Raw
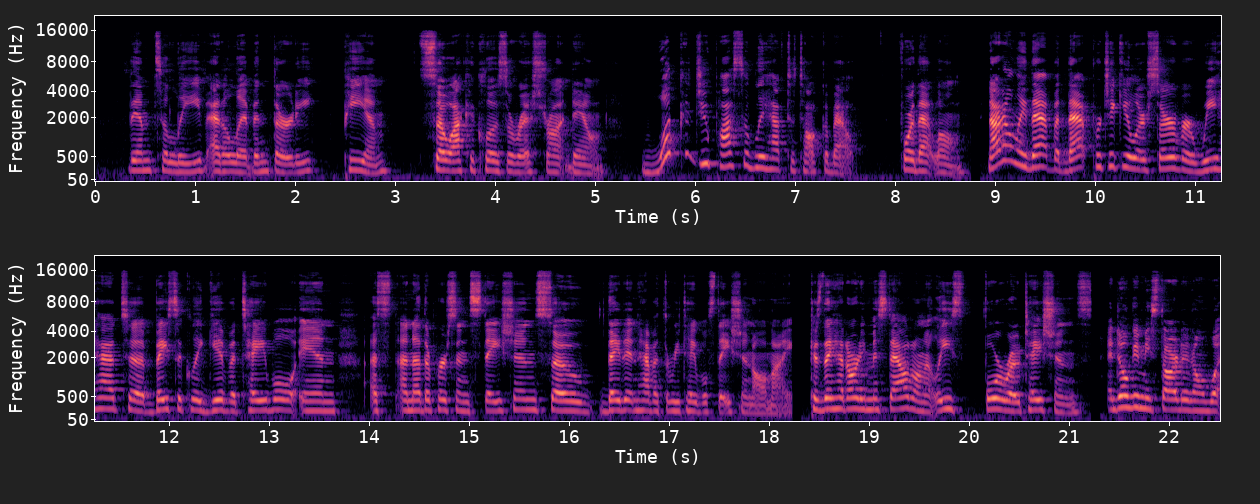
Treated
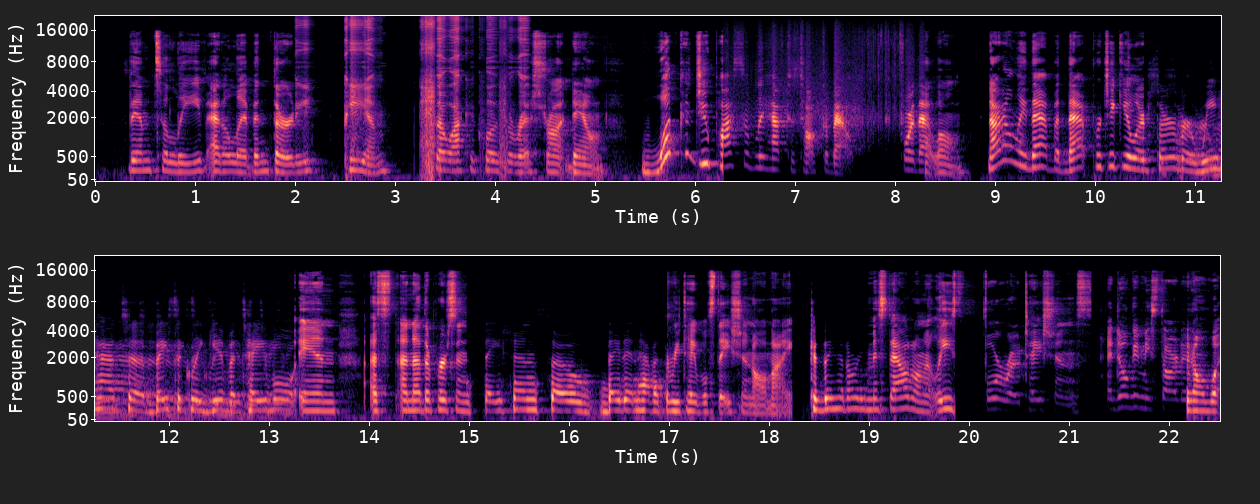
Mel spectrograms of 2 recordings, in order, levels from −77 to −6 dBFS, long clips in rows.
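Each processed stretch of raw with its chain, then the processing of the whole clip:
1.99–4.35 s: hum notches 60/120/180/240/300/360/420/480/540 Hz + sample-rate reducer 7.5 kHz
6.27–8.30 s: zero-crossing glitches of -25 dBFS + band-pass filter 1.9 kHz, Q 2.3
10.48–13.25 s: low-pass 1.6 kHz + compression 10:1, threshold -34 dBFS + frequency-shifting echo 173 ms, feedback 45%, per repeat -54 Hz, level -11.5 dB
14.97–16.98 s: hum notches 50/100/150/200/250/300 Hz + compression 16:1, threshold -32 dBFS + resonant low-pass 830 Hz, resonance Q 4.7
18.30–18.99 s: band-pass 130–3600 Hz + low-pass that closes with the level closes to 440 Hz, closed at -22.5 dBFS
19.85–22.18 s: high-pass 1.3 kHz + compression 2:1, threshold -53 dBFS
whole clip: treble shelf 11 kHz +11.5 dB; transient shaper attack +8 dB, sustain -1 dB; level rider gain up to 11.5 dB; trim -1 dB

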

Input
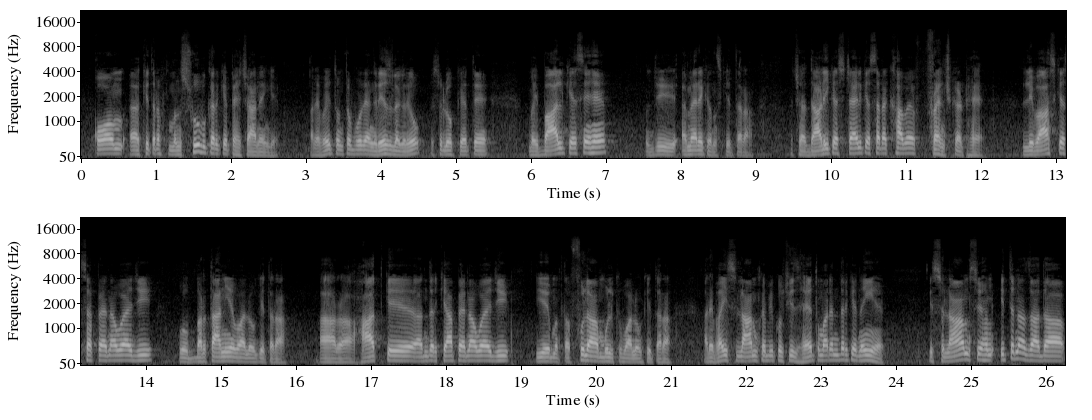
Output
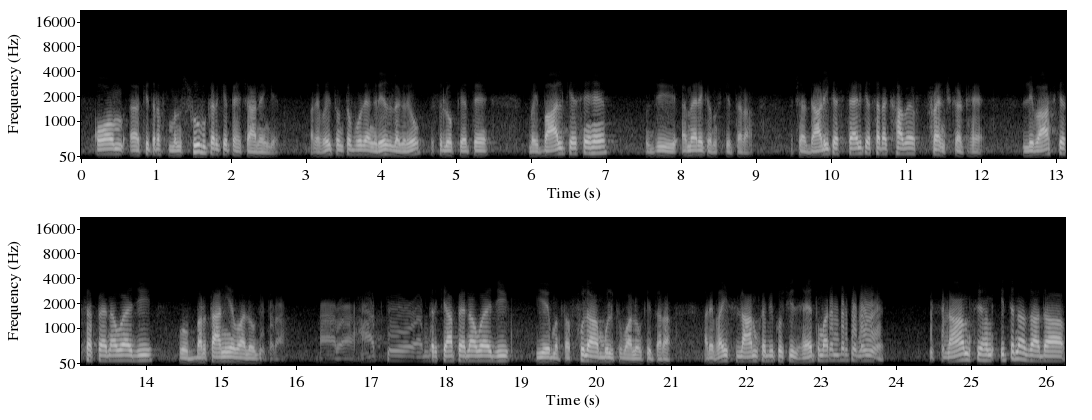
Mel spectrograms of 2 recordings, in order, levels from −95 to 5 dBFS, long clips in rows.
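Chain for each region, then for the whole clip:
15.53–17.82 s: valve stage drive 33 dB, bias 0.75 + compression 5:1, threshold -46 dBFS
23.10–24.70 s: companding laws mixed up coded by A + resonant low shelf 110 Hz -10.5 dB, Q 1.5 + transformer saturation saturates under 1.8 kHz
whole clip: Chebyshev band-pass 170–1800 Hz, order 4; bass shelf 430 Hz +5.5 dB; trim +3.5 dB

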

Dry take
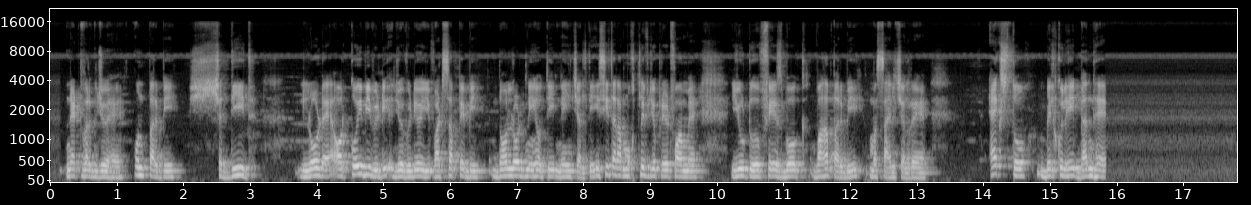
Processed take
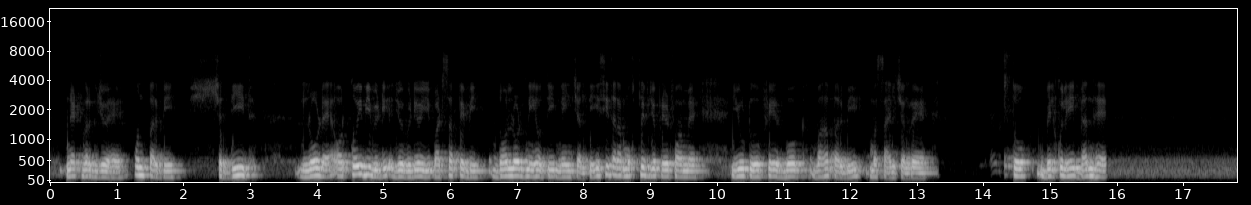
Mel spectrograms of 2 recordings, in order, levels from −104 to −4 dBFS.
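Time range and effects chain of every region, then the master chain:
9.99–12.02 s: distance through air 240 m + upward compressor, threshold -34 dBFS
13.31–14.31 s: frequency shift -130 Hz + band-pass filter 1.3 kHz, Q 4.8 + compression 3:1, threshold -53 dBFS
whole clip: elliptic band-pass 160–490 Hz, stop band 40 dB; dynamic bell 260 Hz, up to -5 dB, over -42 dBFS, Q 4.9; trim -3 dB

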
